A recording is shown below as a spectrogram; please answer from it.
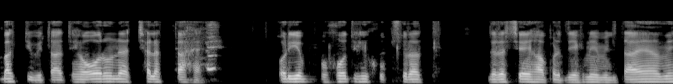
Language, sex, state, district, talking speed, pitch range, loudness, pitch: Hindi, male, Uttar Pradesh, Muzaffarnagar, 180 wpm, 115-130 Hz, -18 LUFS, 120 Hz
